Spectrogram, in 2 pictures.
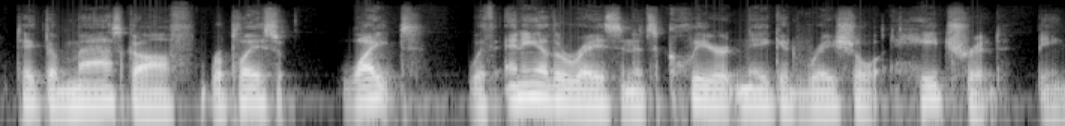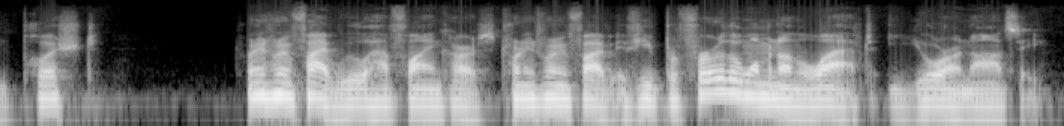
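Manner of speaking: normal talking voice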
